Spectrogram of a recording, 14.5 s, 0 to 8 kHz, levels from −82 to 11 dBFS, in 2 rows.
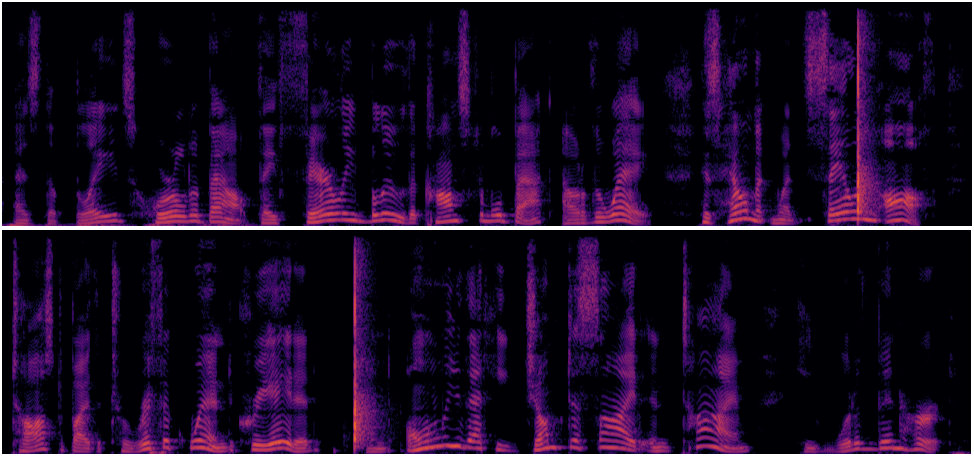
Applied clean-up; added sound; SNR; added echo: none; Clapping; -2 dB; none.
